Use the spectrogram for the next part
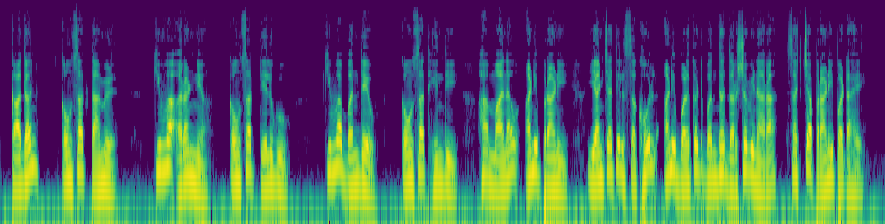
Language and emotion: Marathi, neutral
